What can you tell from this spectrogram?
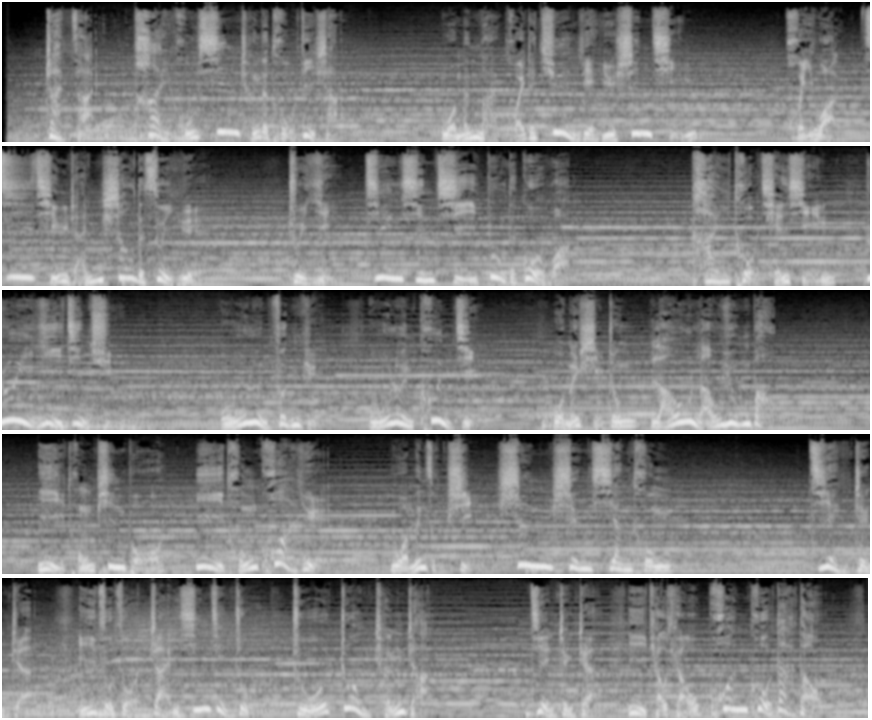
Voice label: boy fangchan, Chinese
